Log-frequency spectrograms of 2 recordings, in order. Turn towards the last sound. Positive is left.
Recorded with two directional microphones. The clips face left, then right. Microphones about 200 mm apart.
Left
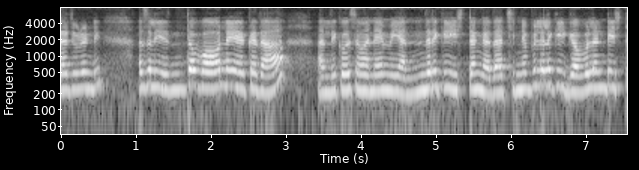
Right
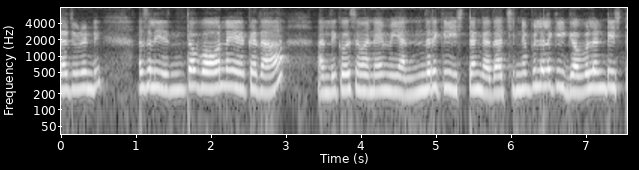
turn(degrees=-35)  # may be behind; listen again after turning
